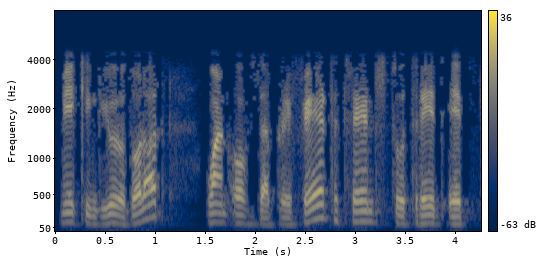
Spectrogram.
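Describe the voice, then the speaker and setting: A man from Egypt giving scripted financial market commentary in a steady, formal delivery. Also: medium pitch, normal speed, no room sound. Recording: tinny phone-like recording.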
